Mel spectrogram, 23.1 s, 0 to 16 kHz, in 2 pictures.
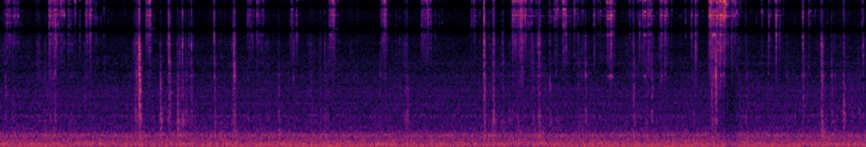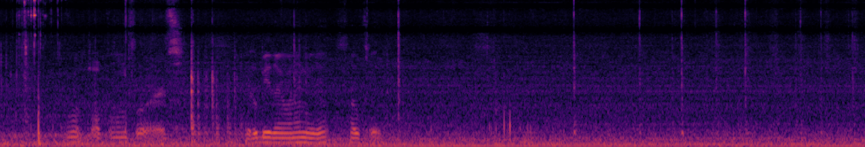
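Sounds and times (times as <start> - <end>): car engine idling: 0.0 - 13.9.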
